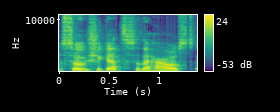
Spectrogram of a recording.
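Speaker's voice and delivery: ordinary talk, nothing marked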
